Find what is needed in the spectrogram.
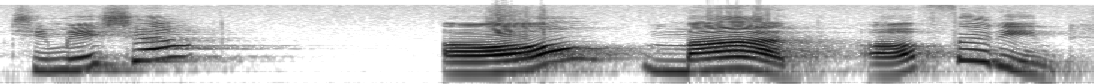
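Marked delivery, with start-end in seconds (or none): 1.5-2.7 کشیده و آهسته; drawn out slowly. Shown as a demonstration. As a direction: stretch the word very slowly. Teacher modelling syllables.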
